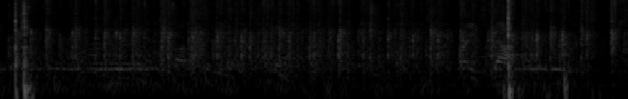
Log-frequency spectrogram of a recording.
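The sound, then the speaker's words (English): A crowd claps steadily for the Lord while being seated, in a dense, continuous patter, mixed with murmuring voices and a couple of sharper, louder bursts standing out from the rest of the applause. “Would you clap your hands while you're being seated and just give the Lord?”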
